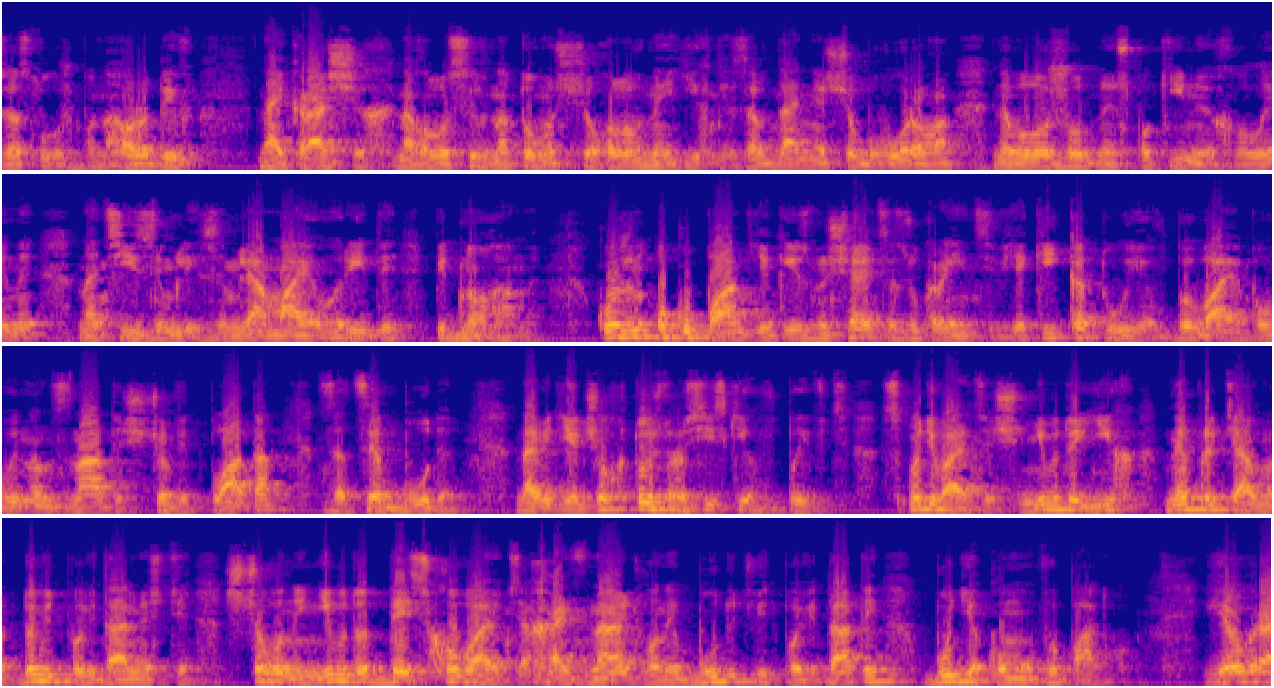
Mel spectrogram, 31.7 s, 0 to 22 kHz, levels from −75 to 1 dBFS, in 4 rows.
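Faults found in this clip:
Hard clipping throughout: an input or gain stage driven about 11 dB past full scale. Peaks are cut flat and a few percent of samples sit at the rail. Flat tops add high harmonics, heard as harsh fuzz and crackle on every loud passage.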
